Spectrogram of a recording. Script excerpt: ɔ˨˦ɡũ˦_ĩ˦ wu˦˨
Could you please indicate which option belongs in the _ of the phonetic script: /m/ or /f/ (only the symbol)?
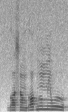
m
